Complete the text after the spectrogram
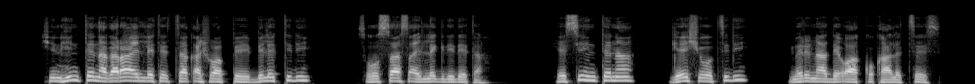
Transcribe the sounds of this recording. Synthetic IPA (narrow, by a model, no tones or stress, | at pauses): ʃɪnhɪnt̪ːɛnɐɡɐɾɐːjlːɛt̪ɛt͡sːakʼɐʃʊwaːpːɛbɪlɛt̪ːɪd̪ɪ | t͡sʼo̞ːsːaːsɐjlːɛɡɪd̪ɪd̪ɛt̪ɐ̰ | hɛsːɪhɪnt̪ːɛnɐ | ɡe̞ːʃːɪo̞ːt͡sːɪd̪ɪ | mɛɾɪnaːd̪ɛʔɔ̰waːkːɔkaːlɛt͡sːe̞ːs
